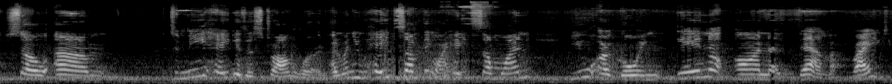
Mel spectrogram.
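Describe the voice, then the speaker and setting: A woman's voice: on the high side, lively intonation, takes it slowly. A woman in her forties telling a story in a chatty, playful, rambling way, like a casual vlog. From the Bahamas. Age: 40s. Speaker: vlogger telling stories to viewers. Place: inside a moving vehicle. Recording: distant mic, vehicle noise.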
